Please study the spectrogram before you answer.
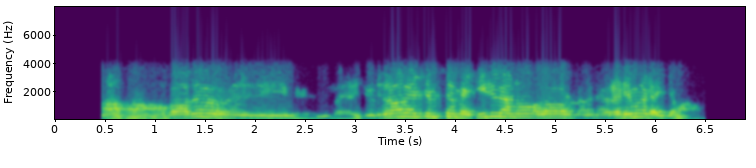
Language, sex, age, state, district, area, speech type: Malayalam, male, 60+, Kerala, Alappuzha, rural, conversation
